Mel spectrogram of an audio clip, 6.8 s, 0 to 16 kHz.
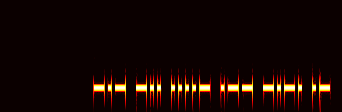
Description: Morse code, heard as a keyed tone, about 17 wpm, 700 Hz. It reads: KD4WCA
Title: USA Call Signs - 6 Characters - Repeated 2x - 17wpm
